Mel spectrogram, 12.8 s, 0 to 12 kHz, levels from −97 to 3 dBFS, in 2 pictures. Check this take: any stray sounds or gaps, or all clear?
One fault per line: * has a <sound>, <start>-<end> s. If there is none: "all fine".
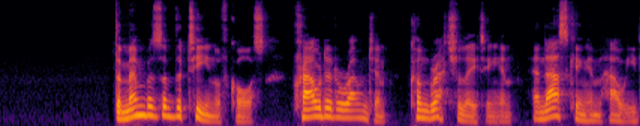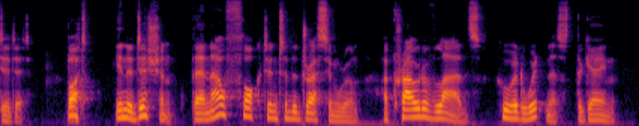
all fine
